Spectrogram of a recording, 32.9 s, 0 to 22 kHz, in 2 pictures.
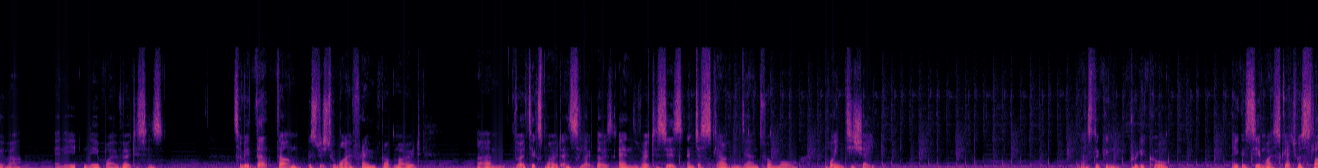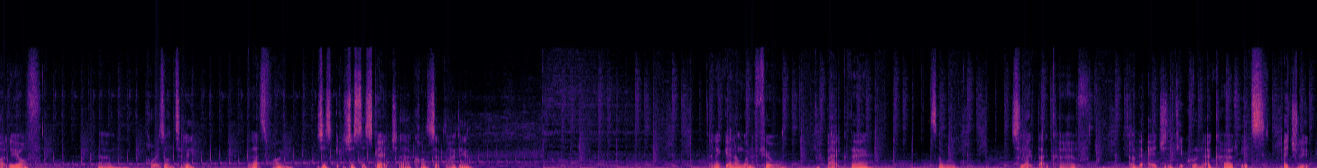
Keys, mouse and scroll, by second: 3.2 click, 4.4 Tab, 6.2 click, 6.7 middle click, 7.6 scroll down 1, 8.0 middle click, 10.2 scroll down 1, 11.2 middle click, 12.3 KP_1, 13.2 click, 14.1 middle click, 18.5 click, 20.5 middle click, 27.0 Tab, 28.4 click.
